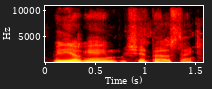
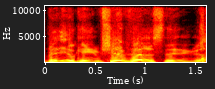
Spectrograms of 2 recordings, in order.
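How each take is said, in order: First: It is said in a flat, unenthusiastic way. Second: It is said in a lively, enthusiastic way. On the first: The speaker calls it wrong. "You didn't sound too enthusiastic" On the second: The speaker calls it right. "let's try it again"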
